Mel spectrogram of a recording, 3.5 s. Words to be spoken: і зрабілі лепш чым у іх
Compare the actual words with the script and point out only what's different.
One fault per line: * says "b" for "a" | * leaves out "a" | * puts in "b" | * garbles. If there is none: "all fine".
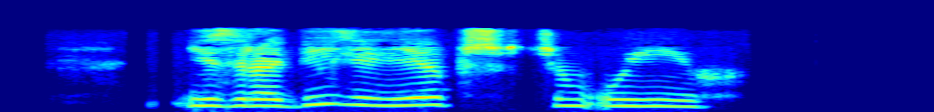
all fine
